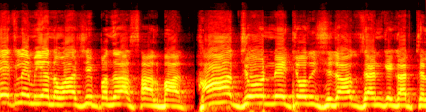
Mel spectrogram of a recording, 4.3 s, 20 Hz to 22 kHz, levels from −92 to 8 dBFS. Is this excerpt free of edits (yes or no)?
no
